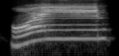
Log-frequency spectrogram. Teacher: غین، یہ اوپر والے حلق سے ادا ہوتا ہے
